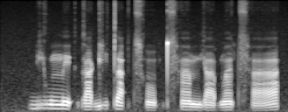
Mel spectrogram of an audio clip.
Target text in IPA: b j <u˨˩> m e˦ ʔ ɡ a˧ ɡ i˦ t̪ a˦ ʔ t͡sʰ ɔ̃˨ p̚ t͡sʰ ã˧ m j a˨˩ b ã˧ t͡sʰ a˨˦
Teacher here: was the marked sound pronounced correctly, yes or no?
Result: no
